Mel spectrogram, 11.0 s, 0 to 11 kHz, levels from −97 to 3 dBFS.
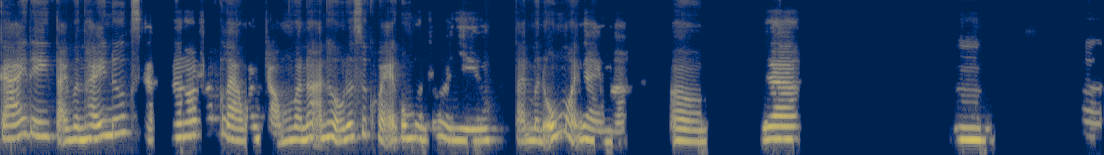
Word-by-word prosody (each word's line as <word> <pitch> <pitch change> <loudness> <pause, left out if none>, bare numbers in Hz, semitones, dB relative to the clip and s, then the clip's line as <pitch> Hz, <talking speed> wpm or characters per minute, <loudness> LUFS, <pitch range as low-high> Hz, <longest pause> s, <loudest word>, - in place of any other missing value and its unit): cái 260 +6 +2
đi, 290 -3 -2
tại 215 - 0
mình 230 +1 +3
thấy 250 +4 +3
nước 345 +4 -1
sạch - - -7 0.2
nó 270 +1 0
nó 290 +1 +2
rất 330 +1 -12
là 240 -3 +3
quan 235 +3 -3
trọng 215 +1 -2
và 230 -1 +2
nó 245 +4 +3
ảnh 265 +1 +1
hưởng 220 -6 +2
đến 260 - +4
sức 315 +3 -7
khỏe - - -1
của 255 - +3
mình 255 -3 0
rất - - -13
là 245 - 0
nhiều, 215 0 +1 0.2
tại - - -5
mình 220 -1 0
uống 280 +9 +4
mỗi 275 -6 -1
ngày 220 -5 +1
mà, 185 0 -5 0.4
ừ. 210 -2 0 0.7
Yeah. 240 0 +5 1.5
Ừm. 230 0 +5 1.0
Ơ, 295 -1 -14
245 Hz, 190 wpm, -25 LUFS, 220-285 Hz, 1.5 s, Yeah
